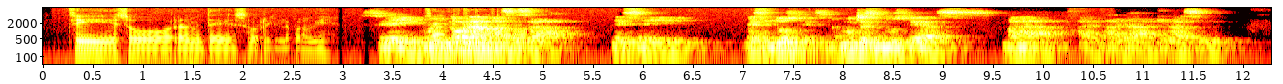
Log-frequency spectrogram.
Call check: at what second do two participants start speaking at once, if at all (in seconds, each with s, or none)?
3.8 s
